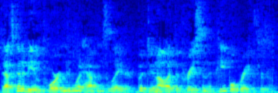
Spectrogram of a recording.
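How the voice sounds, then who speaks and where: A man's voice: mid-range voice, expressive, fast, slight background noise. A man teaching the Bible in a conversational way, putting questions to his listeners and paraphrasing scripture in casual words. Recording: very echoey room, faint ambience.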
